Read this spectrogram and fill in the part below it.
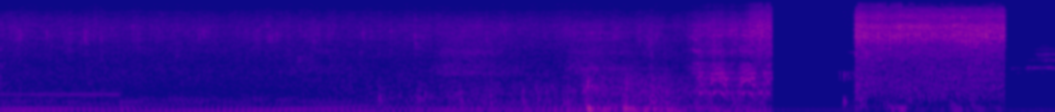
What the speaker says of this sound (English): That's a horse dying.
